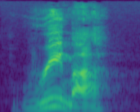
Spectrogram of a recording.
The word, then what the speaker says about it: rhema: The word of God generally is logos, L-O-G-O-S. But a specific word of God that directly challenges you is a R-H-E-M-A. Now, last week I pronounced this word as rhema. And a dear saint came up to me after the service and said, logos is logos, but R-H-E-M-A is, there's an A sound. It's rhema.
